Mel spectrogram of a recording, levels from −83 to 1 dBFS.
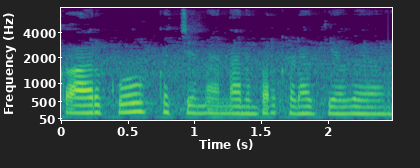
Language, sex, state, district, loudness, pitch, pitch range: Hindi, female, Uttar Pradesh, Shamli, -18 LUFS, 190 Hz, 185-210 Hz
